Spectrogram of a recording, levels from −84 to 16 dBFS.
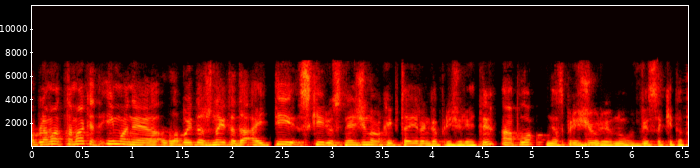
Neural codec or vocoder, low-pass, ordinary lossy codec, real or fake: none; 7.2 kHz; AAC, 48 kbps; real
